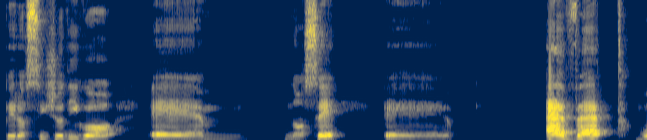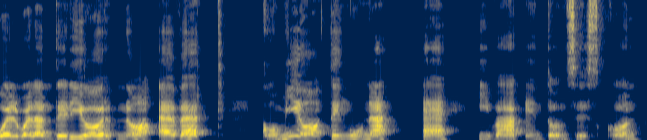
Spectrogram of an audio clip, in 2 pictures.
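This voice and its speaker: A woman gives a radio language lesson at an unhurried pace. Her voice sits low yet sounds bright and clear. She explains patiently and recites example phrases slowly. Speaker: Hungarian language teacher.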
